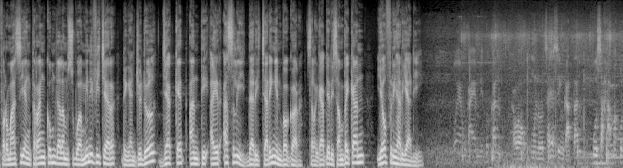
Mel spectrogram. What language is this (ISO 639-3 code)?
ind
